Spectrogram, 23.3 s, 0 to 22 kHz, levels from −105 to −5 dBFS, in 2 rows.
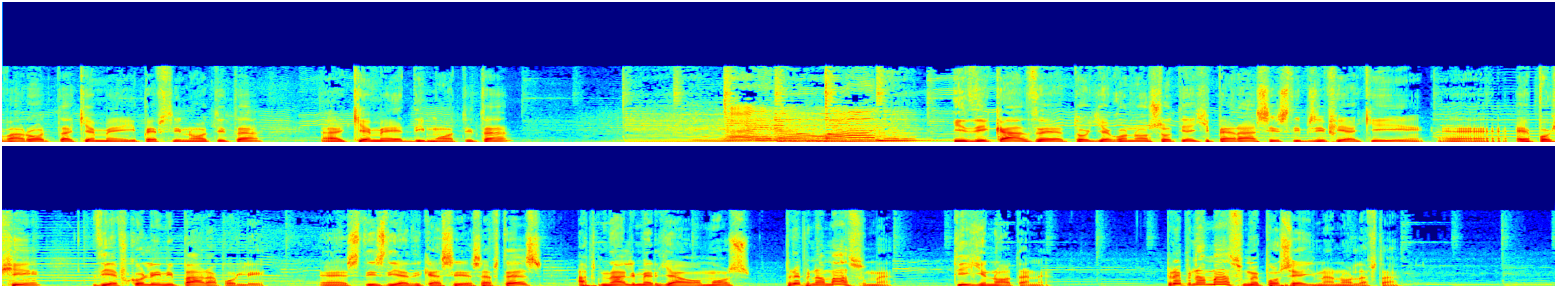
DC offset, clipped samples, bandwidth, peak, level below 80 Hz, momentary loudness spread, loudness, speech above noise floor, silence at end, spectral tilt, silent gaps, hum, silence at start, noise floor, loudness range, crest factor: under 0.1%; under 0.1%; 12.5 kHz; 0 dBFS; -38 dBFS; 10 LU; -17 LUFS; 32 dB; 0.35 s; -5 dB/octave; none; none; 0 s; -49 dBFS; 4 LU; 18 dB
